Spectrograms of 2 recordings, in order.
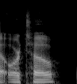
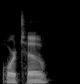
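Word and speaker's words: Urteau: Yeah, Urto. They pronounce it with more of an O than a U in the book, okay. So Urto.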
